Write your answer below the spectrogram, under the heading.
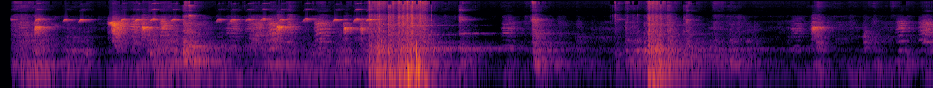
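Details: Female canary giving short, bright chirps in quick clusters, mixed with loud bursts of wing flapping and cage rustling.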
